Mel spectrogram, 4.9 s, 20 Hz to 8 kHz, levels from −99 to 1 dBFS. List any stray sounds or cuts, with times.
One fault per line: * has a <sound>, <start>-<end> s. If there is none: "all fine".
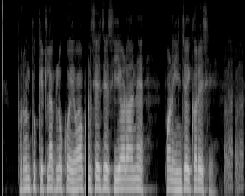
* has a dropout, 1.7-1.8 s
* has a laugh, 4.5-4.9 s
